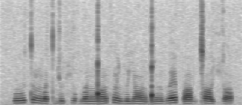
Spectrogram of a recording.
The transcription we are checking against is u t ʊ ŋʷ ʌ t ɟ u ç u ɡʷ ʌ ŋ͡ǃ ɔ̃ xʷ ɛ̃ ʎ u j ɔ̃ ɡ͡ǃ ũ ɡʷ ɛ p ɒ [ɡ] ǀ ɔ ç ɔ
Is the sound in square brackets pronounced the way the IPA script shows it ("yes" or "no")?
yes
